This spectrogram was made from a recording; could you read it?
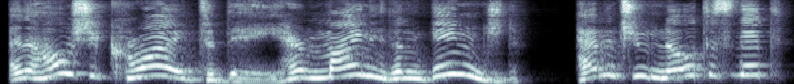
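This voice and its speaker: A woman voicing a timid, distressed young woman in an audiobook, pleading fervently with halting repetitions. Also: sits high, sing-song, slightly rough, pitched above the performer's own voice, heavily acted. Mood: agitated, protesting. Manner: halting, stammering, breathless repetitions and emphatic exclamations. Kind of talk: dramatised audiobook character dialogue.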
